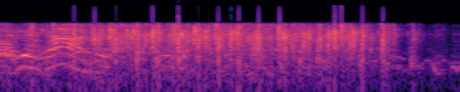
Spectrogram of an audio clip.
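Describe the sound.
An audience claps steadily for about five seconds, a dense crackle of many hands with cheering voices mixed in, then the applause thins and fades out near the end.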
